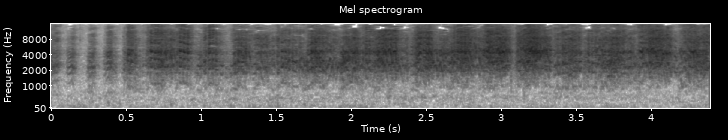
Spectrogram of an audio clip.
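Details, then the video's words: Monk parakeets squabbling over buds in an apricot tree canopy in Alta Gracia, Córdoba, Argentina, on 31 July 2021 in winter; hungry flock. Dense, continuous harsh squealing chatter with overlapping screeches. "loras 🐦🐦discutiendo 🗯"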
